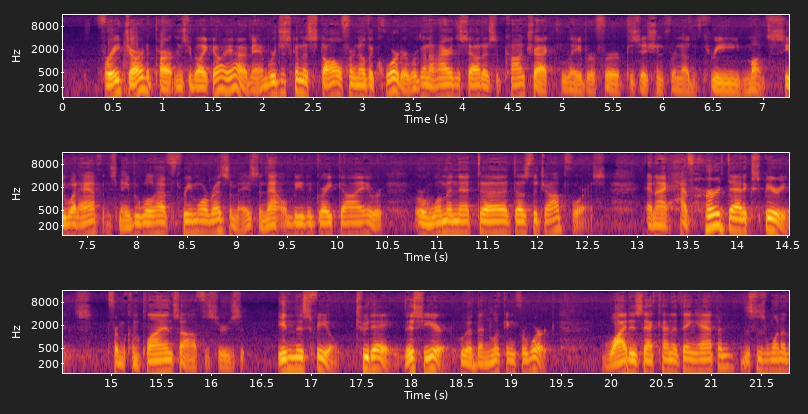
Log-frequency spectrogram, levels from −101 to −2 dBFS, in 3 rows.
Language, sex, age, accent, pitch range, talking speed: English, male, 40-59, American, 100-130 Hz, 255 wpm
